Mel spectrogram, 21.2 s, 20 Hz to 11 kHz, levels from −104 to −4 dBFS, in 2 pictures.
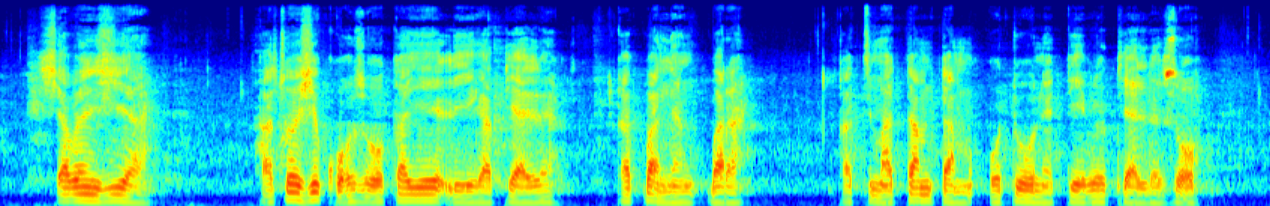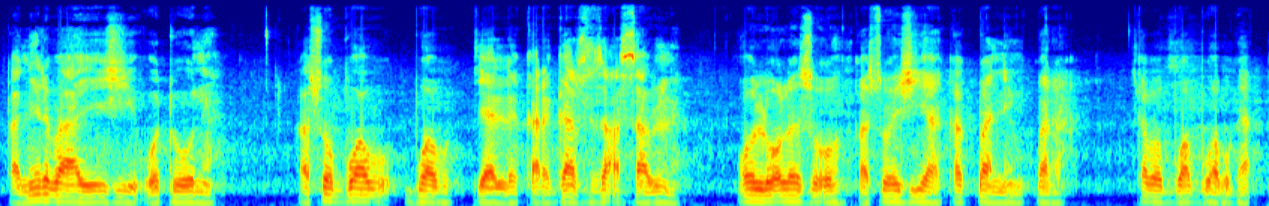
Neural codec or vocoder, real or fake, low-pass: vocoder, 48 kHz, 128 mel bands, Vocos; fake; 9.9 kHz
